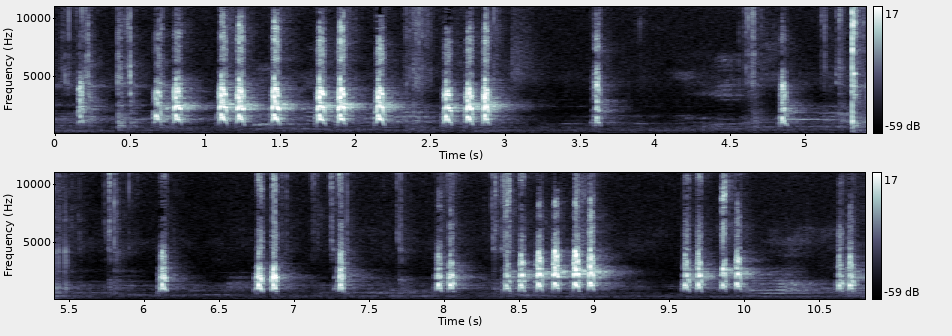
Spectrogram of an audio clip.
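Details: Male sooty-headed bulbul in ngebrem ngekek style, used to stir breeding drive: bursts of rapid harsh chattering notes, several short runs separated by brief quiet pauses, with a faint low hum beneath.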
